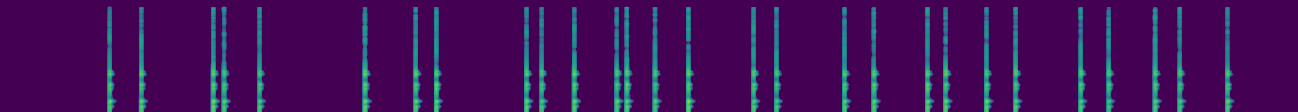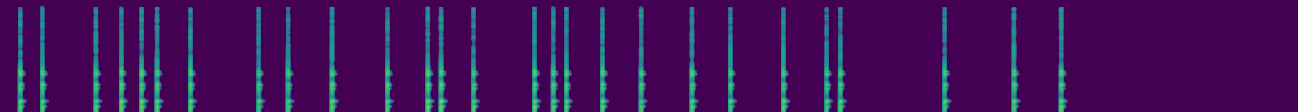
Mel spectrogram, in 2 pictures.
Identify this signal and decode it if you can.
Irregular taps on a table. There is no code.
